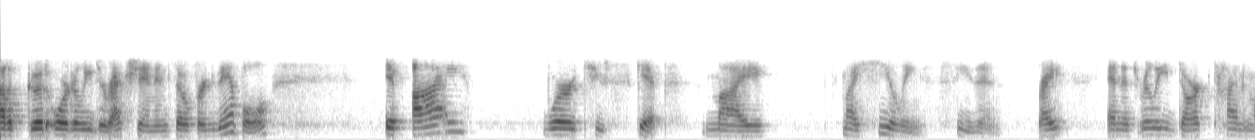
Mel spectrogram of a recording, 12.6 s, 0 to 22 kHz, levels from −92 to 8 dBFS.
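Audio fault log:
1.38 s and 6.27 s, microphone volume stepped down: the whole sound, background included, drops suddenly, by about 4 dB at 1.38 s and about 2 dB just after "were to" at 6.27 s. The likely cause is call software lowering the device's input gain in one step.
4.38–4.50 s, lost AMR speech frames: for about 120 ms the sound smears and fades instead of continuing. This fits a run of four lost 20 ms frames, with the narrowband AMR decoder repeating its last good settings at falling gain until real frames resume.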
